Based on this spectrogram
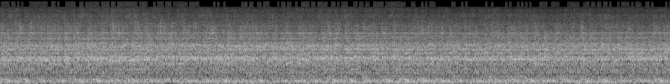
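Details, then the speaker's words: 1970 Chevy C10 350 small-block at idle, clamp-probed accessories: constant metallic rub over engine; ruled out water pump, power steering, fuel pump and alternator bracket, source still undetermined. "all right so that tool didn't really help out in this situation it's not coming from the water pump it's not coming from the power steering it doesn't appear to be come from the fuel pump either"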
